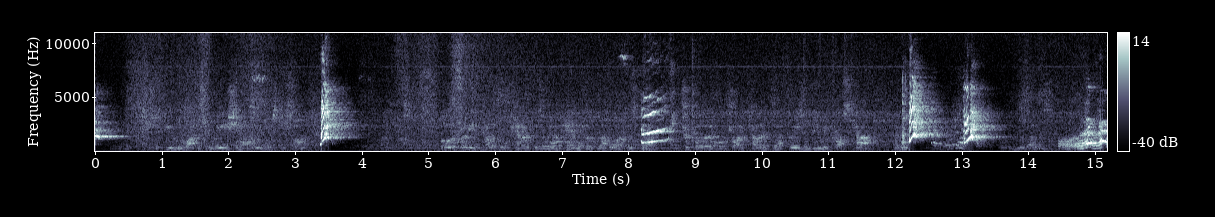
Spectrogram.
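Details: A Yorkshire Terrier battling a fly gives sharp, high yips and barks in short bursts while people nearby ask where the fly is.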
